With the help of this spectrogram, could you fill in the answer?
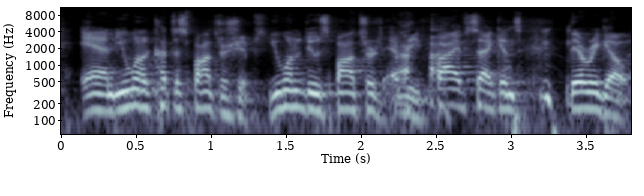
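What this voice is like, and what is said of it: Fast nasal imitation of another person. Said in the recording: “a good Ben Shapiro impression ... speeding up your voice like this, like maybe plug your nose a little bit. He's a little nasally ... you really want to speed it up like really fast”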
